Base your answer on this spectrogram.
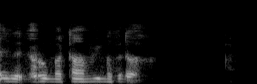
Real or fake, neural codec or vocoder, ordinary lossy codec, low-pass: fake; codec, 44.1 kHz, 2.6 kbps, DAC; AAC, 32 kbps; 7.2 kHz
